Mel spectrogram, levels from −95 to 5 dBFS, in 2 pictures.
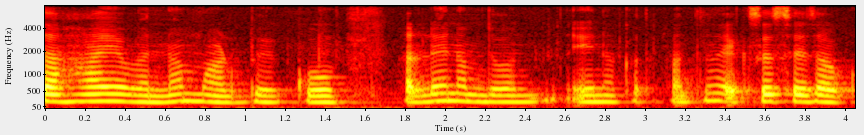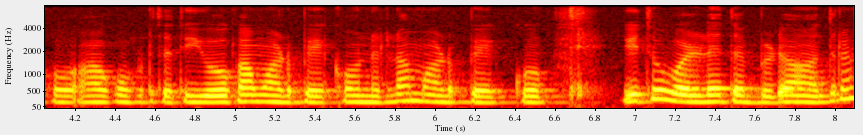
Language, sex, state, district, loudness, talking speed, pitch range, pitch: Kannada, female, Karnataka, Belgaum, -19 LUFS, 125 wpm, 180-205 Hz, 190 Hz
